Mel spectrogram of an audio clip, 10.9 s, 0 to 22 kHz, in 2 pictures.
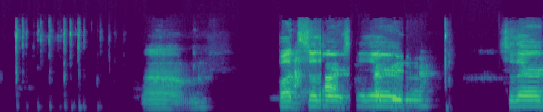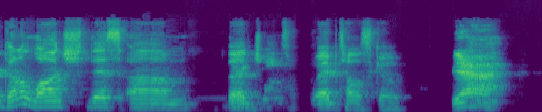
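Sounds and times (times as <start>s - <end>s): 
typing on a computer keyboard: 0.0s - 1.2s
speech: 1.4s - 2.2s, 2.8s - 4.4s, 5.0s - 10.8s.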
